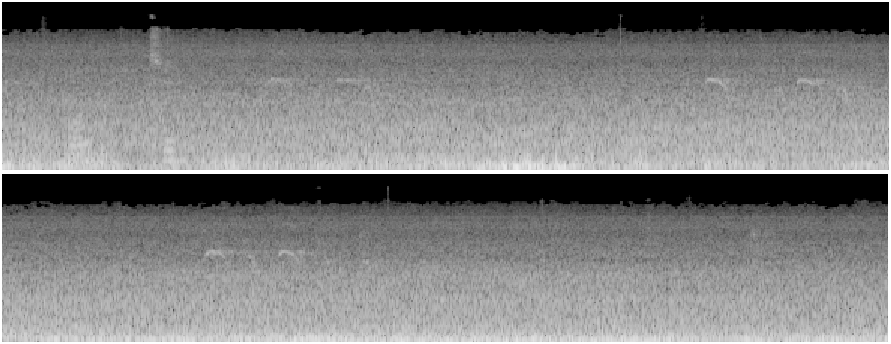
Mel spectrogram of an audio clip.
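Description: Wind blows steadily in a broad, rushing roar with soft rustling, and faint talk is barely audible underneath.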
